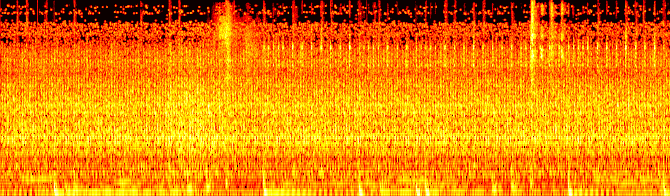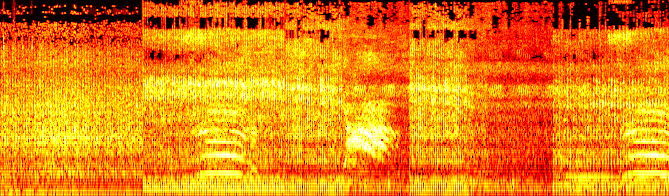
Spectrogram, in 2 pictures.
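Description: Tractor engine running steadily, with a thin high whine over it. About twelve seconds in the sound changes, and two short tones that rise then fall come in, one shortly after the change and one near the end.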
